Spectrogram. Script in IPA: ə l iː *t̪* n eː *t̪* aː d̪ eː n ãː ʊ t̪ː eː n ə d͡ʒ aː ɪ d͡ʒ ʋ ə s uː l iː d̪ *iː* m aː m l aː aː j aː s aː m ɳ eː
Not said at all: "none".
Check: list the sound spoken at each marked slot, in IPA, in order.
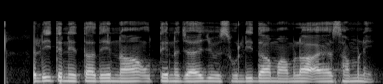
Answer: t̪, t̪, aː

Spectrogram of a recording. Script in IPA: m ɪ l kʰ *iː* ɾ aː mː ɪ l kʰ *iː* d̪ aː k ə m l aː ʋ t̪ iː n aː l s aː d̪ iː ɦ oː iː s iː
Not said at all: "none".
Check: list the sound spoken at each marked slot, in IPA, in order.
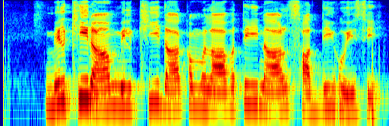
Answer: iː, iː

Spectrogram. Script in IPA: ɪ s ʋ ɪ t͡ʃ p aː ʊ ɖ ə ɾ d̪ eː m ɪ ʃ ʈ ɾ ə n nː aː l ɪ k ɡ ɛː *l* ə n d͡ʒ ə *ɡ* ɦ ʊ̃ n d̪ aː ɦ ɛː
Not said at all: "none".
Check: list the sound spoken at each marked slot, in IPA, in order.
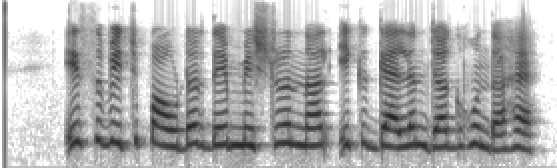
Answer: l, ɡ

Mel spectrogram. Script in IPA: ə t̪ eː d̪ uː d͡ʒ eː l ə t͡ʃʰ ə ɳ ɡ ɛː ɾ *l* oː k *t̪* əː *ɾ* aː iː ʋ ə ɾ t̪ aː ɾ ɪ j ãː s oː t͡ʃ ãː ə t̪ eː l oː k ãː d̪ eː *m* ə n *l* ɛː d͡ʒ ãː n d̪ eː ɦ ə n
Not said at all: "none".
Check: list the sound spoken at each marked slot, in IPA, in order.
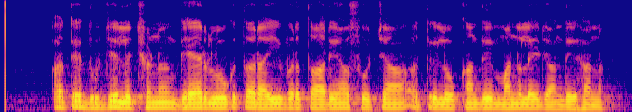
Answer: l, t̪, ɾ, m, l

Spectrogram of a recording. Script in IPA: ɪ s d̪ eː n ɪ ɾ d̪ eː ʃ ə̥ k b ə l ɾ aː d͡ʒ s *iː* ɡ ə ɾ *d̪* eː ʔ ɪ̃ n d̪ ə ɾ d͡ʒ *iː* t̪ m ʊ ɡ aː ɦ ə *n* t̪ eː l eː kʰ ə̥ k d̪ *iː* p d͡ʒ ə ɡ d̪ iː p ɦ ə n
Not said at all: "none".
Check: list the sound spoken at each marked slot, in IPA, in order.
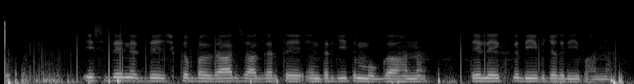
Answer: aː, t̪, iː, n, iː

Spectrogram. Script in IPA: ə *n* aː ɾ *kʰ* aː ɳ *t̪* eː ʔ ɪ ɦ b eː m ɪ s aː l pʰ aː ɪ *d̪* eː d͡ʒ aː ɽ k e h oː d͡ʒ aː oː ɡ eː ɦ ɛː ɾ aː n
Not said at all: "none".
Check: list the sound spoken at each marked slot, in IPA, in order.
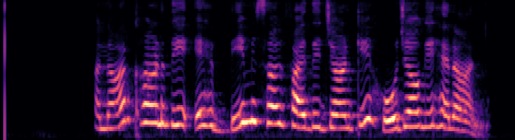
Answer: n, kʰ, d̪, d̪

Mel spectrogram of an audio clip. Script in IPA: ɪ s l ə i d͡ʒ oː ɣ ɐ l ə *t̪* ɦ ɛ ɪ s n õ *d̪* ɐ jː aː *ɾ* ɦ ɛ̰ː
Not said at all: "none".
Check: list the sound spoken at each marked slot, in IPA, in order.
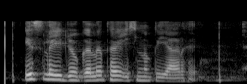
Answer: t̪, t̪, ɾ

